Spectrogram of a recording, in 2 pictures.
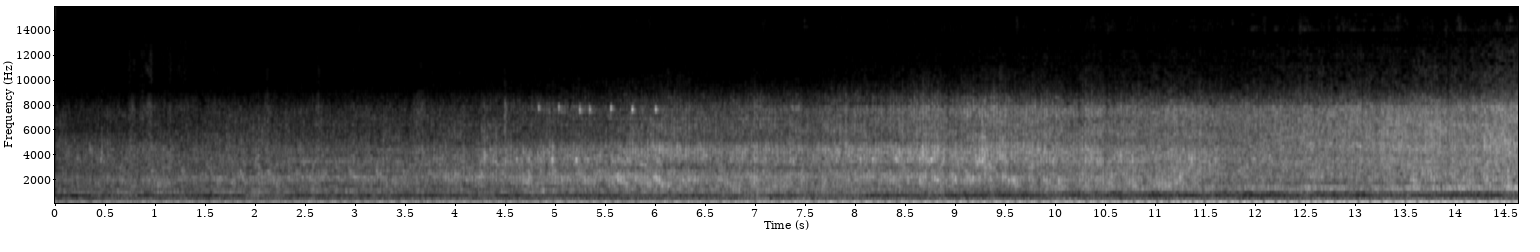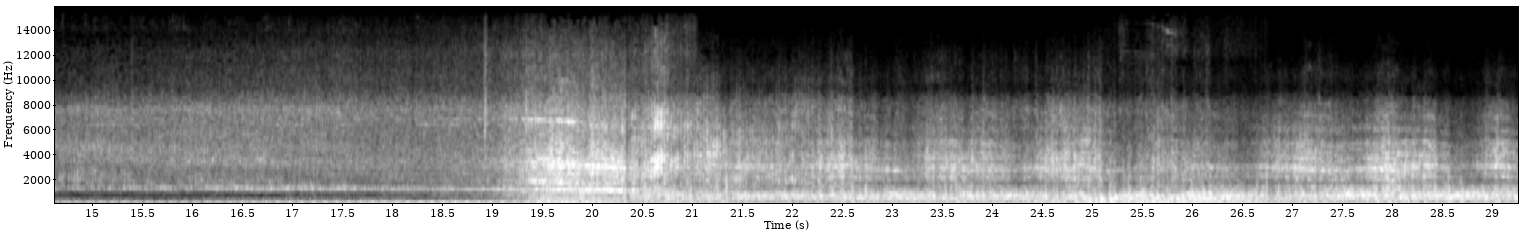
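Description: Diesel-hauled local passenger train approaching along the line, its low engine drone growing steadily louder. About twenty seconds in it passes close by: a loud rush of wheels and coaches with rhythmic clicking over the rail joints.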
